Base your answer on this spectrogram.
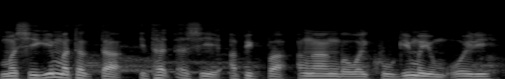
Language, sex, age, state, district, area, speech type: Manipuri, male, 30-45, Manipur, Kakching, rural, read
